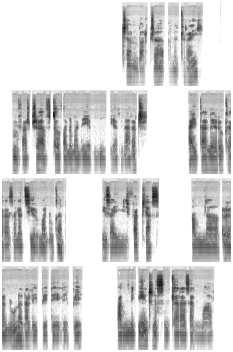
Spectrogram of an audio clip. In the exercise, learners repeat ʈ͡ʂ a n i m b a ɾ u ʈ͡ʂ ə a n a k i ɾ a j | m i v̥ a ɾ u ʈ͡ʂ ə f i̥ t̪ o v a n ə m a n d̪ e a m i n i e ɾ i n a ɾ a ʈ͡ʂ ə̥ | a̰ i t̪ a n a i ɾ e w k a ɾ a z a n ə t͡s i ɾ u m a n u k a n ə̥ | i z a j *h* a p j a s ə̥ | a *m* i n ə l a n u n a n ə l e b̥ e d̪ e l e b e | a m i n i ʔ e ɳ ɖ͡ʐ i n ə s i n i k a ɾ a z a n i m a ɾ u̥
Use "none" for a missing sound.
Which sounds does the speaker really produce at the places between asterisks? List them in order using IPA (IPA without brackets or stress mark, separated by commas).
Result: f, m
